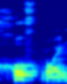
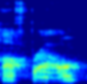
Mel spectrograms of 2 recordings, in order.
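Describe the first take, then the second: First: The second syllable has an 'oi' vowel. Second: The second syllable has a vowel other than 'oi'. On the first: The speaker calls it right. "makes the oi sound" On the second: The speaker calls it wrong. "not Hofbrau"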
